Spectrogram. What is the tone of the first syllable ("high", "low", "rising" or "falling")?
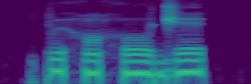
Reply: low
